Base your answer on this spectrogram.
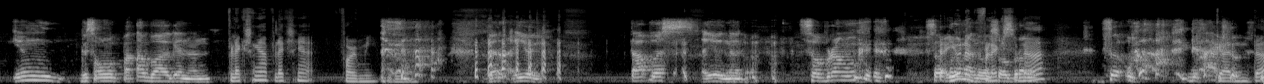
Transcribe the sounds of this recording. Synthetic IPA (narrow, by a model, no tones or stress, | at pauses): jʊŋɡʊst̪okomɐɡ̚pɐt̪ɐwaɡɐnonflɛksŋaflɛksŋa | fɔɹmi | pɛːɾoʔɐjon | t̪aːposʔɐjonːɐɡsoːbɾɐŋ | soʔɐjonɐnoflɛsoːbɾɐŋasoɡɐaɡɐd̪a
